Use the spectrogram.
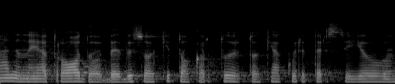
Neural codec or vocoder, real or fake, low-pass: none; real; 7.2 kHz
